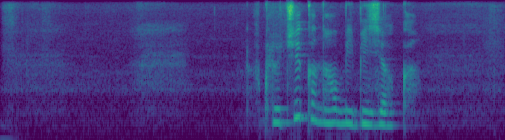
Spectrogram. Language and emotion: Russian, neutral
